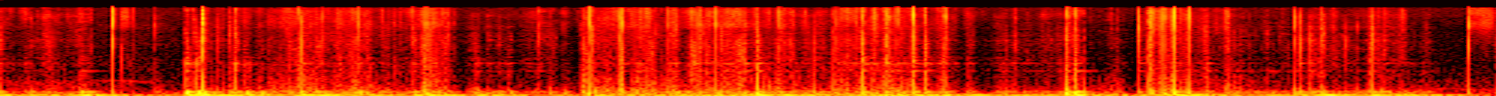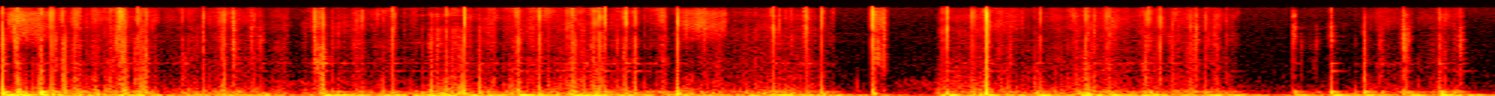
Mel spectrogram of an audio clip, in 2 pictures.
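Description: Long acrylic nails scratch and tap across the hollow metal wire-mesh head of a studio condenser microphone while both hands cup it. The result is a dense, continuous rasping and crinkling texture with rapid, overlapping taps and deep, boomy low thumps, broken by a few brief quiet gaps.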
